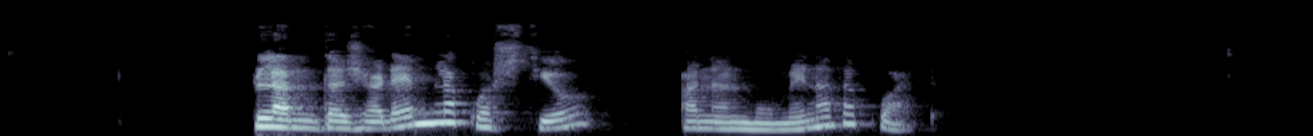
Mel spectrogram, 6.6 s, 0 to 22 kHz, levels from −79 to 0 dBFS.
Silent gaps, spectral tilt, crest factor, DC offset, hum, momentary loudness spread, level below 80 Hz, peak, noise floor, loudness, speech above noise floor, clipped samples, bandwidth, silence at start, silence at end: none; -6 dB/octave; 26 dB; under 0.1%; none; 15 LU; -70 dBFS; -2 dBFS; under -90 dBFS; -24 LUFS; over 67 dB; under 0.1%; 11.5 kHz; 1.25 s; 2 s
